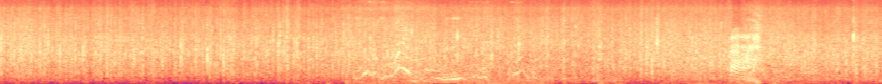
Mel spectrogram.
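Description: Steady rain patters on a tent during a storm, a dense close hiss of drops on fabric that continues throughout, with a brief louder spatter near the end and a voice speaking briefly.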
